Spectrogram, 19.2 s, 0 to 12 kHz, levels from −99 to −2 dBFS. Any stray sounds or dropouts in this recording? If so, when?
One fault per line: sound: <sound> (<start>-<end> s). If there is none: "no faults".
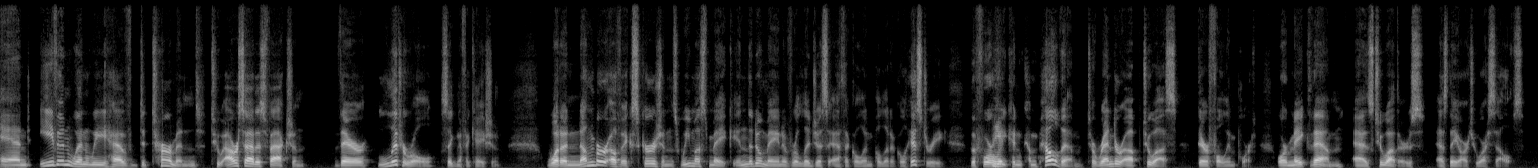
no faults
